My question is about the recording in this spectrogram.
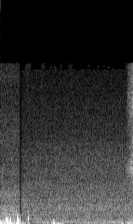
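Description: A voice trails off at the very start, then faint steady background hiss: room tone.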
